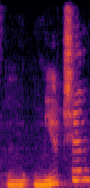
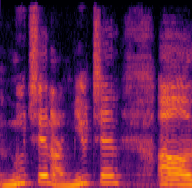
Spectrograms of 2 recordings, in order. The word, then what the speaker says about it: Mnuchin: Well, the Treasury Secretary, Stephen, I think it's Mnuchin, I think that's how you say it, Mnuchin, said on last Wednesday that the checks will be going out within 3 weeks.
